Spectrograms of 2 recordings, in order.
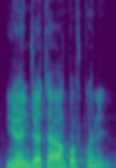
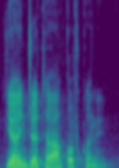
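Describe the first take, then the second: No difference in how they are said.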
